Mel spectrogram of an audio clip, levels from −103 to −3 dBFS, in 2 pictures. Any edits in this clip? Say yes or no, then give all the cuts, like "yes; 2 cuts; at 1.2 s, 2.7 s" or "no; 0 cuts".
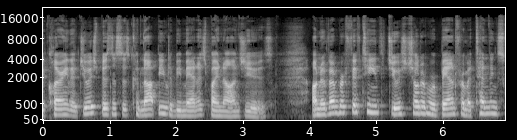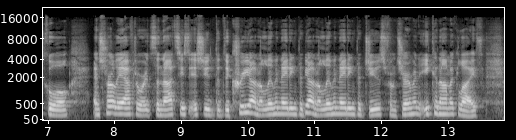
yes; 2 cuts; at 1.8 s, 10.9 s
